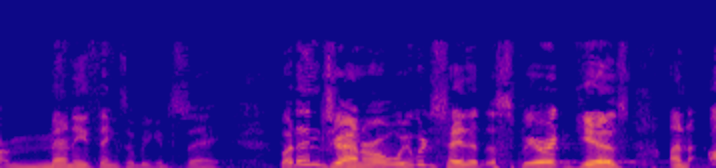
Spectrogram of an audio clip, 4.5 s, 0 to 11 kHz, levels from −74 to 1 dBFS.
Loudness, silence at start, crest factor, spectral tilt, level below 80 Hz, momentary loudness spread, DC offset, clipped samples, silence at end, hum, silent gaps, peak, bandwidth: -29 LUFS; 0 s; 20 dB; -5 dB/octave; -70 dBFS; 22 LU; under 0.1%; under 0.1%; 0 s; none; none; -10 dBFS; 8.8 kHz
